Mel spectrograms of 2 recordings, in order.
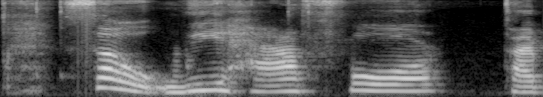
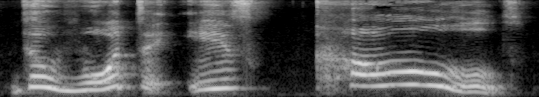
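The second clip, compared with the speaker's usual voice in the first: much higher and very slow, sing-song; expressive read; 10 semitones higher, 4 dB louder, much slower than usual. Shown as a demonstration. Teacher reading the last sentence option, high and slow. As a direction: stretch it out like telling a child. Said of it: "And option four says".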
